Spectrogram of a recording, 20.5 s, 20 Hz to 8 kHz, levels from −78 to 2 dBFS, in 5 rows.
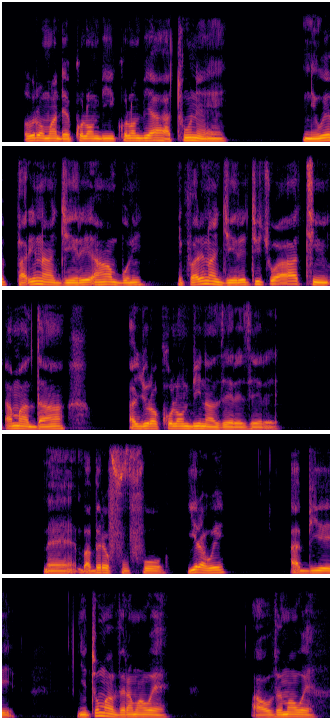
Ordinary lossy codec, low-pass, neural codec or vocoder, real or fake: none; 7.2 kHz; none; real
